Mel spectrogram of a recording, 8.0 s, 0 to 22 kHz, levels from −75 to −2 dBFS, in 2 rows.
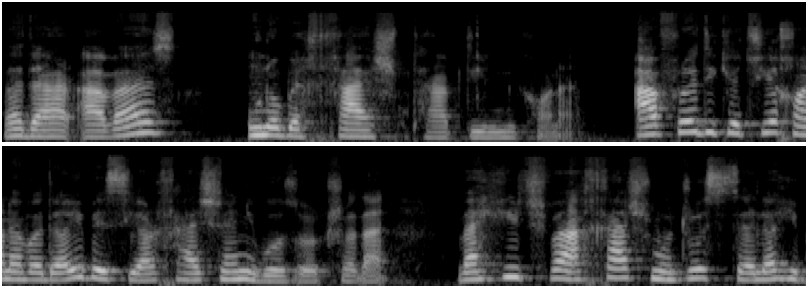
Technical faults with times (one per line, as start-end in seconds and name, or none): none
